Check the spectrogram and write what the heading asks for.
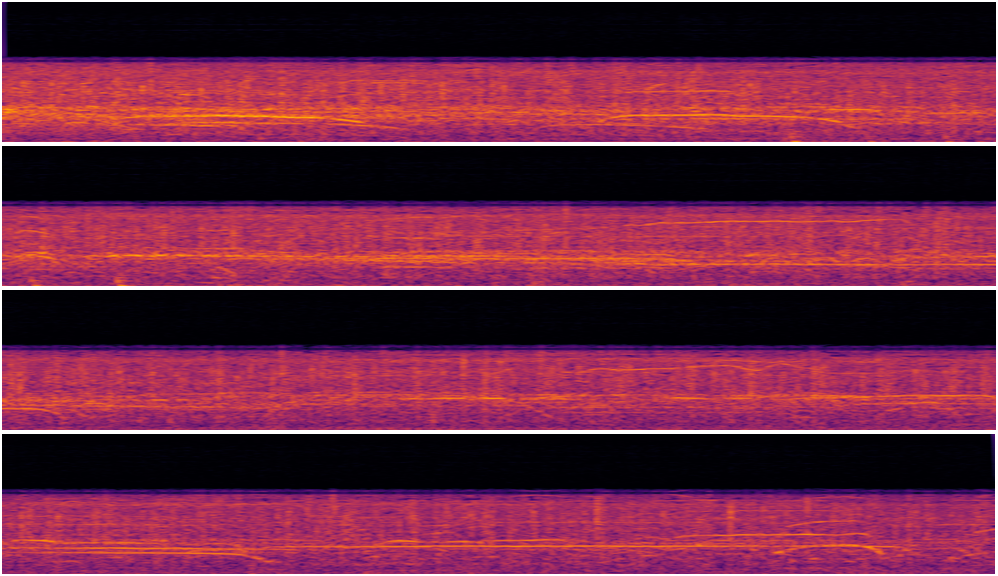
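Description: A large crowd applauds and cheers steadily for about twenty seconds, dense clapping blended with shouts and rising whistles, holding an even, fairly loud level throughout with no single voice standing out.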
